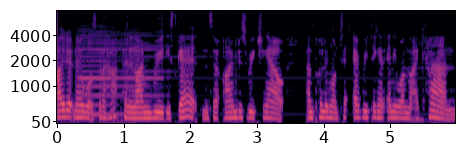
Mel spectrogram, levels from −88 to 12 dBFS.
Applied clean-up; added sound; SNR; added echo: classical method spectral subtraction.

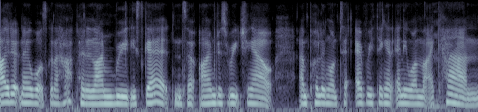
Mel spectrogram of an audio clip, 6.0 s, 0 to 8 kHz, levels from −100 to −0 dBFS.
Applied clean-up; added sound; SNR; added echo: none; none; none; none.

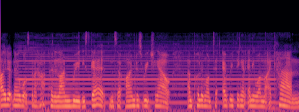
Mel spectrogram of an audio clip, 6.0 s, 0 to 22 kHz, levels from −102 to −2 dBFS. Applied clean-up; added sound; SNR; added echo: none; Bowed string instrument; 11 dB; none.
